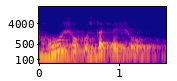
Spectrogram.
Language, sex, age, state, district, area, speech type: Sanskrit, male, 30-45, Telangana, Ranga Reddy, urban, spontaneous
